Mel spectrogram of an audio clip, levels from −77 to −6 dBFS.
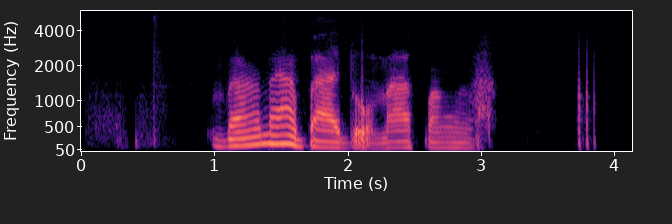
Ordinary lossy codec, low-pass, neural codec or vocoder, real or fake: MP3, 48 kbps; 5.4 kHz; codec, 16 kHz, 0.7 kbps, FocalCodec; fake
